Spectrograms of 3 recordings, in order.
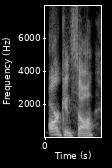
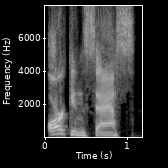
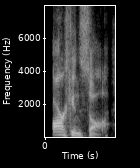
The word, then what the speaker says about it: Arkansas: it was said and then it metamorphosized into Arkansas I I heard some and I I don't know enough uh was it originally pronounced R Kansas I I we all have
